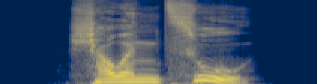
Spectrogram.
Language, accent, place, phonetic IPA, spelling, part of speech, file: German, Germany, Berlin, [ˌʃaʊ̯ən ˈt͡suː], schauen zu, verb, De-schauen zu.ogg
- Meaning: inflection of zuschauen: 1. first/third-person plural present 2. first/third-person plural subjunctive I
